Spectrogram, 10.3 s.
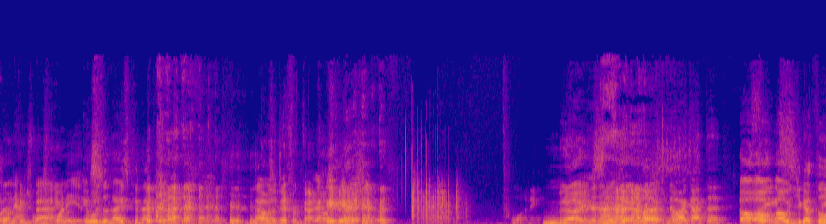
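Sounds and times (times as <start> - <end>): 
speech: 0.0 - 5.0, 6.4 - 10.3
laughter: 1.8 - 5.0, 7.3 - 8.6
hand painted dice rolling on a hard surface: 4.9 - 6.0.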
